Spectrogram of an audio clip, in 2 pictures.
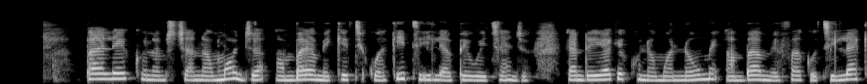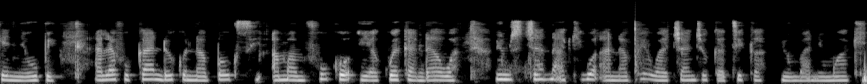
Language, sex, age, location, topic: Swahili, female, 18-24, Nakuru, education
